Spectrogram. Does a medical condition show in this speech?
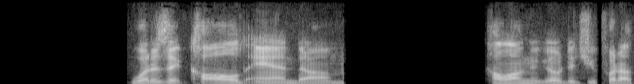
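No.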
